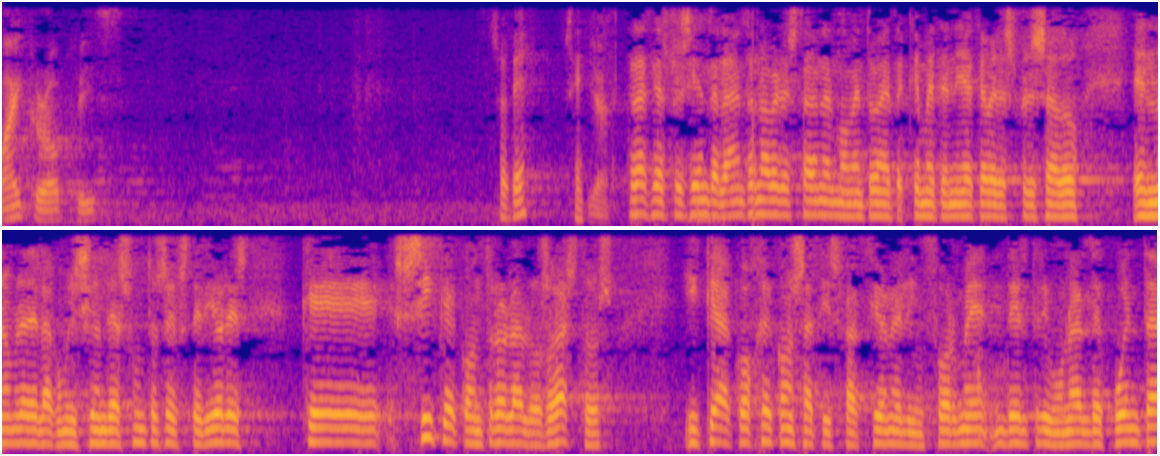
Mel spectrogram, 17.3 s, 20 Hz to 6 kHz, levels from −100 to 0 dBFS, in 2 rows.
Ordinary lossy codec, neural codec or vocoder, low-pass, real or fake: none; none; 5.4 kHz; real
